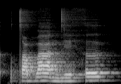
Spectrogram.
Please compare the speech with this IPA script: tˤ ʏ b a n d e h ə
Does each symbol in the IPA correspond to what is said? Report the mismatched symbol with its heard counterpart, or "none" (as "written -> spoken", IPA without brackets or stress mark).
ʏ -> ə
